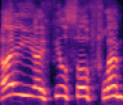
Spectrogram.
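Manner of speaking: put-on grandmother voice.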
